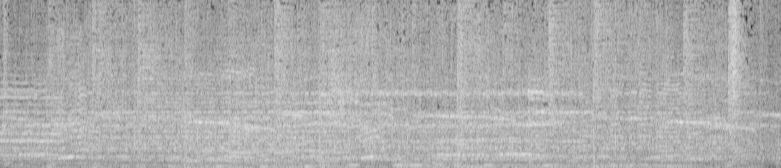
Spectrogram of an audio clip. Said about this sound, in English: If you will, let's give a big round of applause to …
